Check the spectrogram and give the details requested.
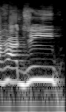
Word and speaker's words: hijab: Soon as I got into a taxi cab, young and had on a hijab, I'm getting out.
